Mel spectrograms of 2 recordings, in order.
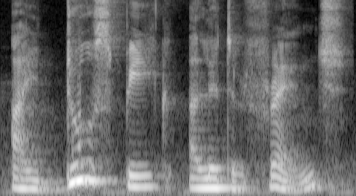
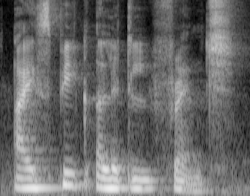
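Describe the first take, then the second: First: "do" leaned on as the strongest word; emphatic "do" to make the claim strong; stress on DO. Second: Said in the usual way. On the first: Shown as a demonstration. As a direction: hit "do" firmly, then let the sentence fall. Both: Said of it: "here you are emphasizing that".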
